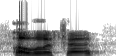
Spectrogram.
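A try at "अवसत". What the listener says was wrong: The pronunciation is little wrong here. It's the avasat in Prathama Purusha Ekavachanam, and Madhyama Purusha Bahuvachanam it is avasata. If you pronounce the same, there is no difference.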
